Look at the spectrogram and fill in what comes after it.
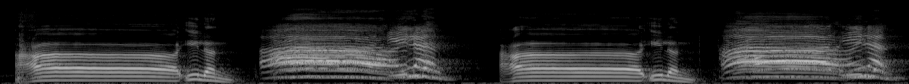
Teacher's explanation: آ کے اوپر پھر مد ہے، بڑی مد ہے، کھینچ کے پڑھیں گے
